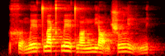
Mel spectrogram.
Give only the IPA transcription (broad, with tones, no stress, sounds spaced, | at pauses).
x ɤ̰˨˩ n̪ w e˥˧ ɪ̯ t̪ w ä˥˧ kʰ w e˥˩ ɪ̯ t̪ w ɑ˧˥ ŋ n̪ j ɑ̰˨˩ ŋ ʂ u˥ l ḭ˨˩˦ n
